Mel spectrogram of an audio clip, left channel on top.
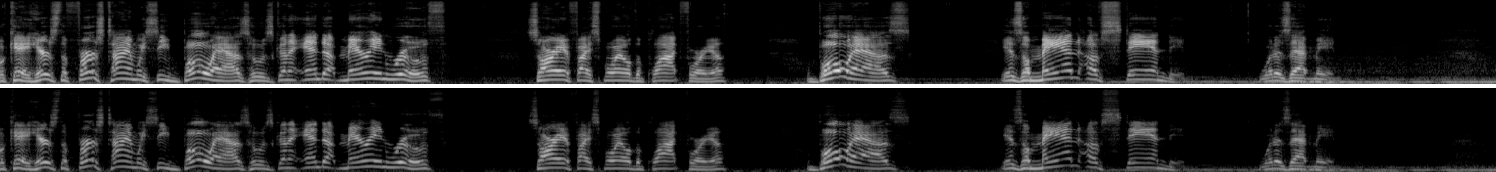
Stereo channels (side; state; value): right; quieter; 7.2 dB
